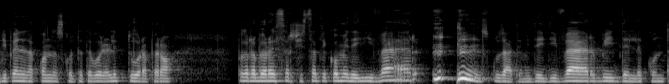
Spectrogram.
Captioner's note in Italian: schiarire la voce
